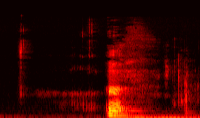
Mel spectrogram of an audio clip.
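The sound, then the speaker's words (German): A small click, then a slurping sip of coffee followed by a short, breathy voiced sigh and soft mouth noises, with no talking. “Erstmal wieder einen Schluck Kaffee.”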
